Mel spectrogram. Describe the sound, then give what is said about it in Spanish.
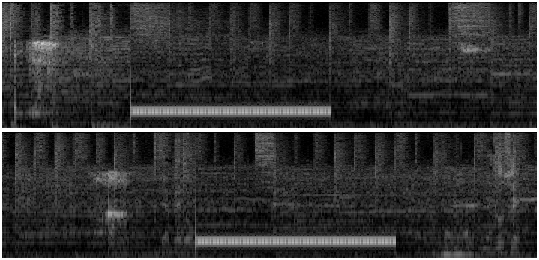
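A telephone ringback tone sounds twice, each a steady, loud mid-pitched hum lasting about two seconds, separated by a long pause, over faint background voices and music. “Está marcando, está marcando.”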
